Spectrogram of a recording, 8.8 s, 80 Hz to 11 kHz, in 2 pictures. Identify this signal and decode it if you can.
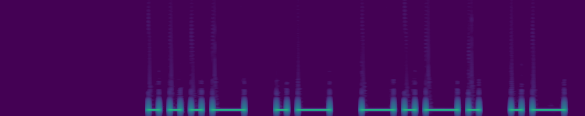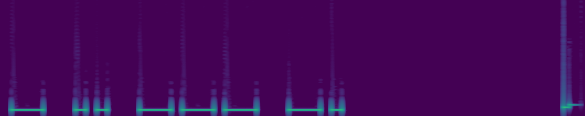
Morse code, heard as a keyed tone, about 15 wpm, 700 Hz. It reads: VACATION
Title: Top 1501-1750 Words 15wpm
